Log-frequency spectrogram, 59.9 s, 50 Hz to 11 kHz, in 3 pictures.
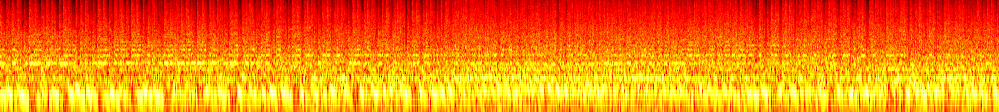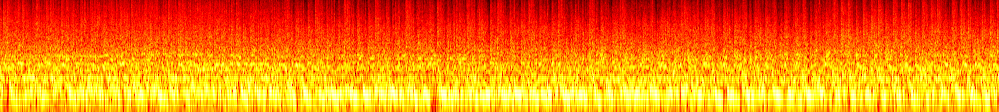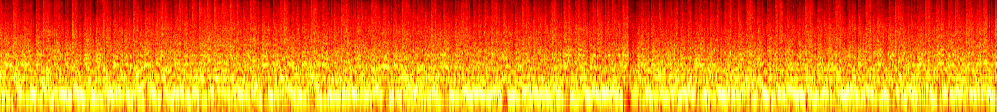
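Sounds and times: drums beaten in dense rhythm: 0:00.0 - 0:59.9.

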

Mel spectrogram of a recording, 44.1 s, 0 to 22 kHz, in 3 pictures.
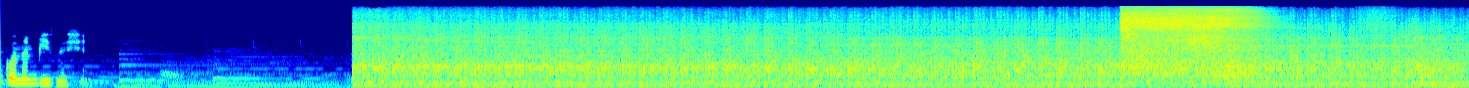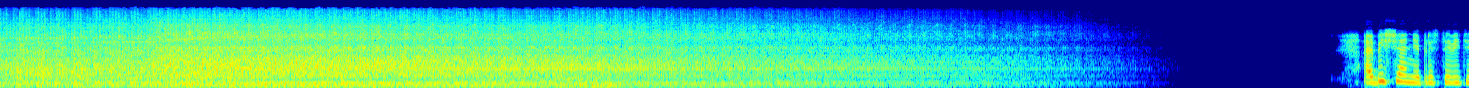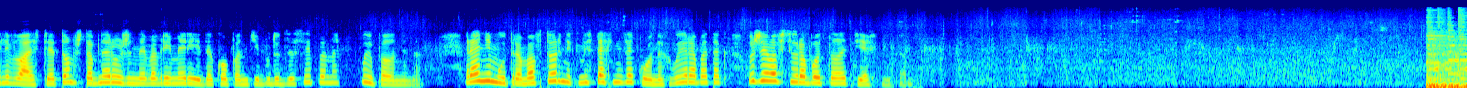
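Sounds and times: diesel truck engine running: 0:03.5 - 0:26.1
burst of hiss: 0:11.2 - 0:12.9.

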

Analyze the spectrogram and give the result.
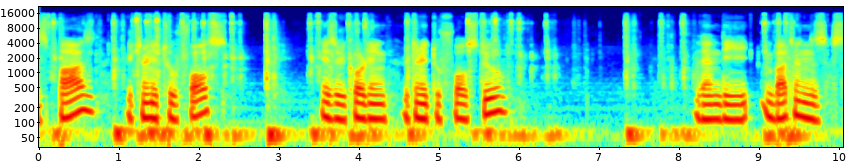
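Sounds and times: computer keyboard typing: 0:00.0 - 0:04.8, 0:05.4 - 0:08.3, 0:08.9 - 0:09.6.

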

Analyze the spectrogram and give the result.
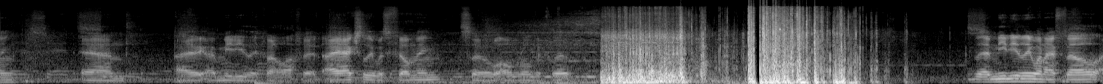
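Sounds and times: clattering and scraping: 0:04.6 - 0:09.1
crash onto deck: 0:04.8 - 0:09.1.

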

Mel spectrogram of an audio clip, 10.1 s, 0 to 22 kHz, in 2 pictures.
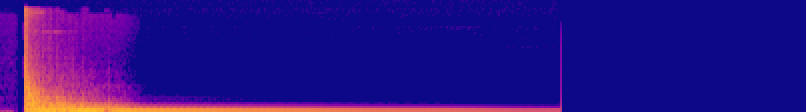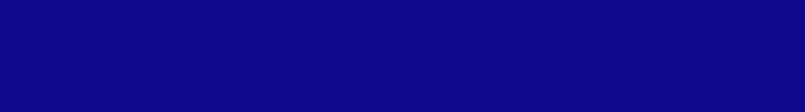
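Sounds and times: deep bass tone: 0:00.2 - 0:03.2.

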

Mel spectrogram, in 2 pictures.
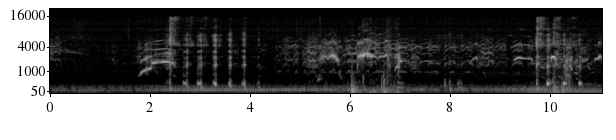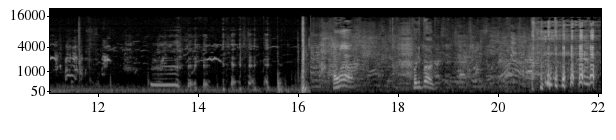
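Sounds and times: fowl squawking and honking: 0:04.5 - 0:15.1
knocks: 0:06.0 - 0:07.2.

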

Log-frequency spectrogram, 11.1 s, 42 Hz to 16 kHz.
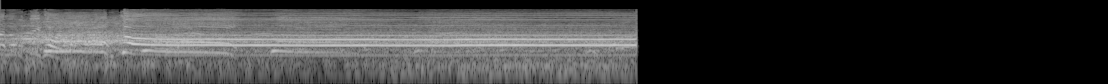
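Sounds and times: commentator shouting goal: 0:00.0 - 0:06.4
crowd noise: 0:00.0 - 0:06.4.

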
